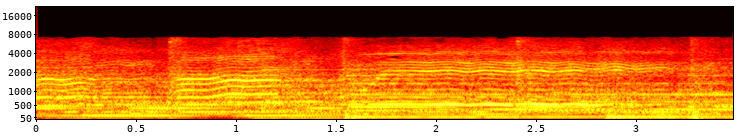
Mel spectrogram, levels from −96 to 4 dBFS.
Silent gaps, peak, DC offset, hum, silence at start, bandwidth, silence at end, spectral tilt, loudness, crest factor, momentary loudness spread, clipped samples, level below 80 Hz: none; -2 dBFS; under 0.1%; none; 0 s; 7.4 kHz; 0 s; -6 dB/octave; -15 LUFS; 12 dB; 5 LU; under 0.1%; -28 dBFS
